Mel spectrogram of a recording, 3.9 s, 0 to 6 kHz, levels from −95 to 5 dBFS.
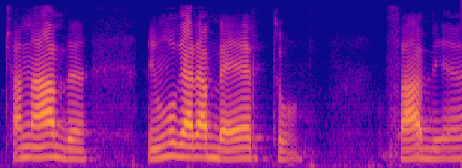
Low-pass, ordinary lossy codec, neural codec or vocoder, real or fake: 5.4 kHz; none; codec, 16 kHz, 8 kbps, FunCodec, trained on LibriTTS, 25 frames a second; fake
